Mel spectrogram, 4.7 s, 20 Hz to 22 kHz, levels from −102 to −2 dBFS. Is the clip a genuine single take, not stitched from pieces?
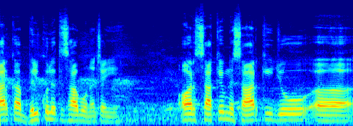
yes; 0 cuts

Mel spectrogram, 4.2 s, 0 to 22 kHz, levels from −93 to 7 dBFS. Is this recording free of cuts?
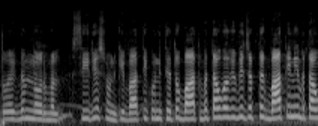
yes; 0 cuts

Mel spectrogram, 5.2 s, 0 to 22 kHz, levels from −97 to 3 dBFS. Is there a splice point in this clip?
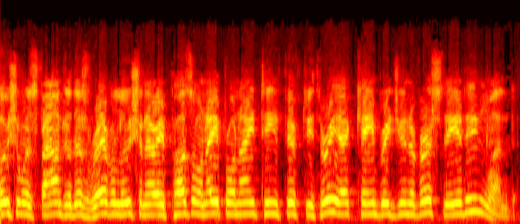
no; 0 cuts

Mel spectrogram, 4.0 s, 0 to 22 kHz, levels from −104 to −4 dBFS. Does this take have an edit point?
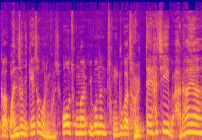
yes; 1 cut; at 1.1 s

